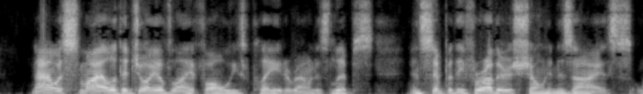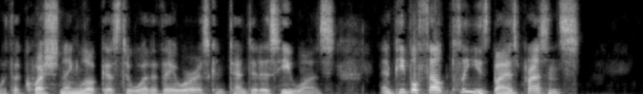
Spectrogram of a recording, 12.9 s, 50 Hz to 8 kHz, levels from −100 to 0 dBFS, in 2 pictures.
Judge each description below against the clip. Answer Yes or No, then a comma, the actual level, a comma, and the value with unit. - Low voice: Yes, low, 125 Hz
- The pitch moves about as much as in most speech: No, wide, 6.2 semitones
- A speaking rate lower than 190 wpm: No, average, 195 wpm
